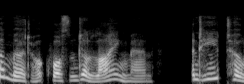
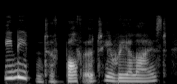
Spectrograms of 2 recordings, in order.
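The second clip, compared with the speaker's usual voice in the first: plain reading voice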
